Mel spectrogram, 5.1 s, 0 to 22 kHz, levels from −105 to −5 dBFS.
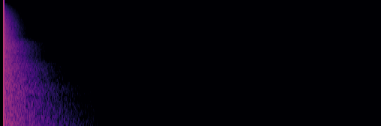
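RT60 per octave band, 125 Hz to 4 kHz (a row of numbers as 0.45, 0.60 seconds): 1.9, 1.7, 1.6, 1.4, 1.1, 0.80 seconds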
